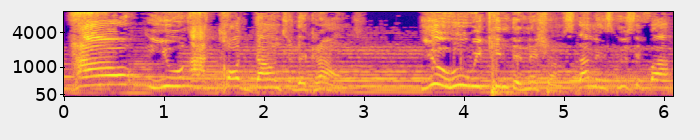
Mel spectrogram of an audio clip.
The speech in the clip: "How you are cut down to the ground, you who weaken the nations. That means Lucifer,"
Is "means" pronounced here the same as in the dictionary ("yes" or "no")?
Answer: no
